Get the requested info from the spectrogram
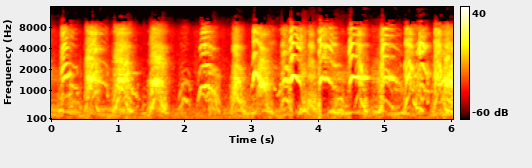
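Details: Tosa Inu litter of fourteen puppies about three weeks old, producing rhythmic bursts of yelping cries roughly twice a second, each a short bent whine with bright harmonics, several voices overlapping.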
